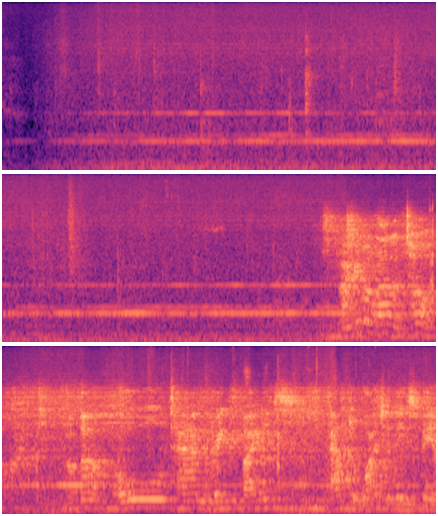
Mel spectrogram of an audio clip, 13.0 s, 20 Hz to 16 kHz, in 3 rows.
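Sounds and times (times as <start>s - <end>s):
steady held tone: 0.0s - 13.0s
low rumble: 0.4s - 13.0s.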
